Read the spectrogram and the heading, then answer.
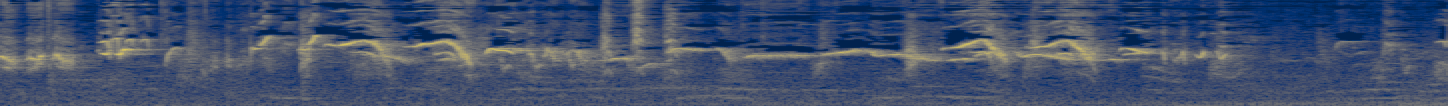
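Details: Oriental magpie-robin kept as a cage bird, singing while dancing and fanning its tail: a continuous run of clear whistled phrases, sliding up and down and varied, with sharp high notes mixed in, fading out near the end.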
